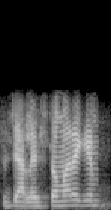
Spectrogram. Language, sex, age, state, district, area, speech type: Gujarati, female, 30-45, Gujarat, Surat, urban, conversation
